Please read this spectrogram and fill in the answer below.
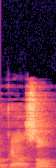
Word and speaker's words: gazon: coru glissant sur le gazon ici le G suivi d'un a g donc se prononce g gazon mais le gâteau grandissait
